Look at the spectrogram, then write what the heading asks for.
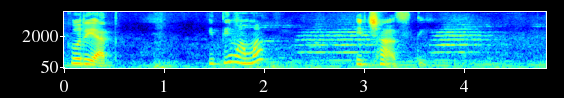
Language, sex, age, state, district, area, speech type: Sanskrit, female, 60+, Maharashtra, Wardha, urban, spontaneous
